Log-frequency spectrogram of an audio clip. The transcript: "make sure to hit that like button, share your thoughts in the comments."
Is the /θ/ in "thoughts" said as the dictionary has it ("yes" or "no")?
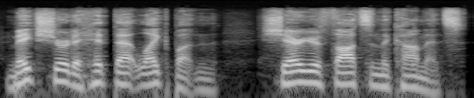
yes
